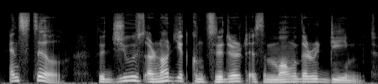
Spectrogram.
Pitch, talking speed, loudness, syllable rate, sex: 120 Hz, 190 wpm, -18 LUFS, 5.8 syllables/s, male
